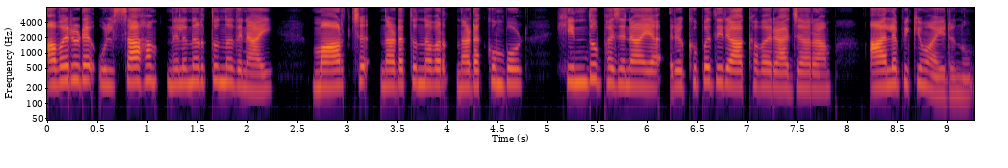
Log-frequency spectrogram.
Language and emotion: Malayalam, neutral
